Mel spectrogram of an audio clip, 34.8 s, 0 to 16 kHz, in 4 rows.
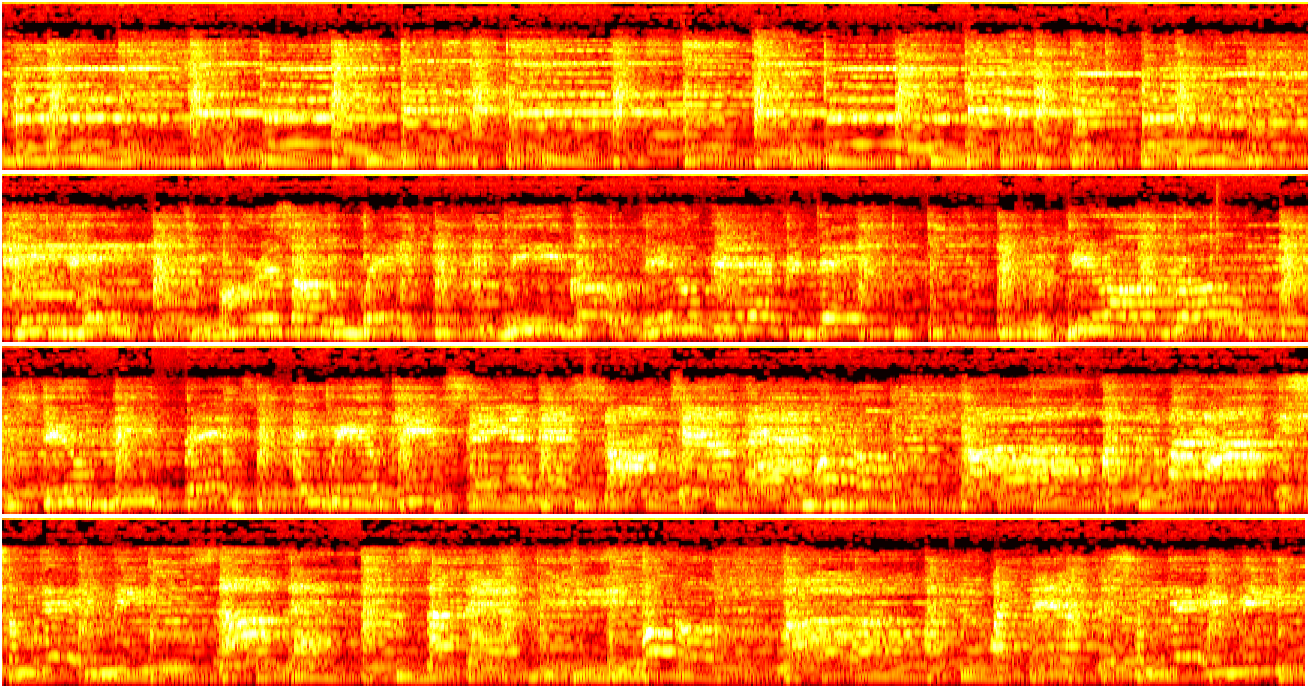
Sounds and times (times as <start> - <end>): Music: 0.0 - 34.8.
